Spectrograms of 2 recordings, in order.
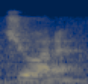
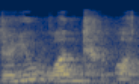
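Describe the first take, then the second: First: The words run together into one linked sound. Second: Each word is said separately without linking. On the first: The speaker calls it right. "연음이 여기서 발생되기 때문에" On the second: The speaker calls it wrong. "아니겠죠"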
